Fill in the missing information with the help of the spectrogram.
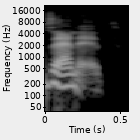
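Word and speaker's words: Xenit: Yeah, it's called Zenit. It's spelled with a X though.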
